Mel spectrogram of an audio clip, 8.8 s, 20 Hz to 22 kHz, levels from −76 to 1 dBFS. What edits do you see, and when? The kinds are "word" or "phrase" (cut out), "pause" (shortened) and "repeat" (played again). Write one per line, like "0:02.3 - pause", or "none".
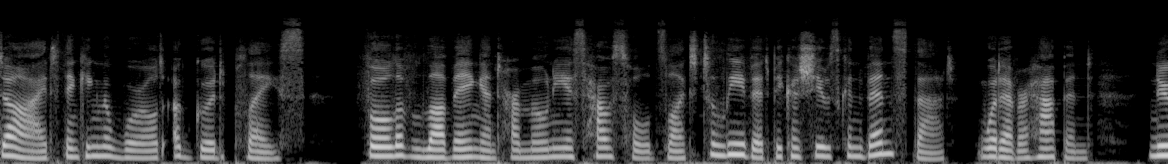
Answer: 0:05.2 - phrase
